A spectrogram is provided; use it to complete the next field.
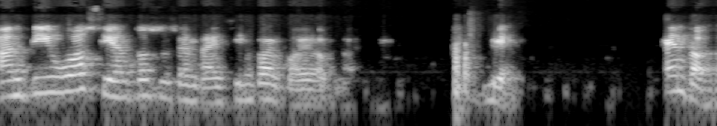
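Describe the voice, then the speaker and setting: A woman is talking. She uses lively intonation. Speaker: law lecturer. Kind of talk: online lecture. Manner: hesitant fillers.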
